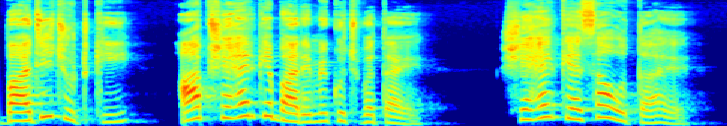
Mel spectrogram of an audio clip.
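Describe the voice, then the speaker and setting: Woman as a stubborn, high-voiced village boy. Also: big pitch swings, unhurried, fairly bright tone, exaggerated voice. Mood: curious.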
